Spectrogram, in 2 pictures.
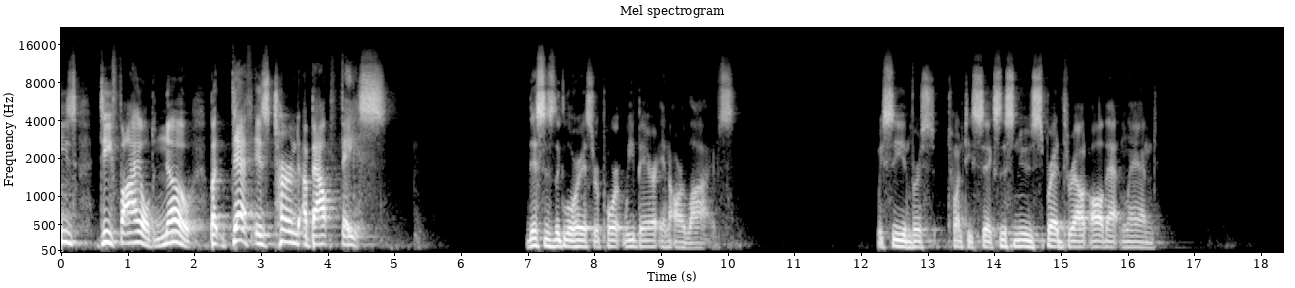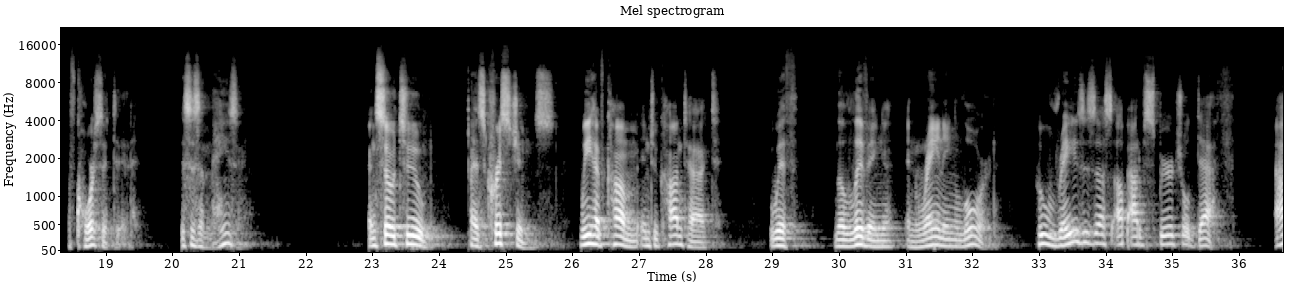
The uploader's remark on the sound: This sermon was preached on June 11, 2023 at Antioch Presbyterian Church, a mission work of Calvary Presbytery of the Presbyterian Church in America located in Woodruff, South Carolina.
